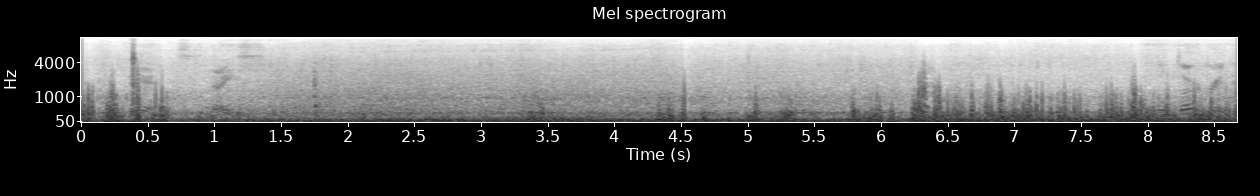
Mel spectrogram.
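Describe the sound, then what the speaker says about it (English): Strong wind rushes steadily through a tunnel on a bike trail between Pittsburgh and Cumberland, a loud continuous roar with buffeting against the microphone, and people talk under it. "There's a wind coming through it."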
